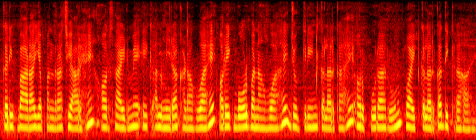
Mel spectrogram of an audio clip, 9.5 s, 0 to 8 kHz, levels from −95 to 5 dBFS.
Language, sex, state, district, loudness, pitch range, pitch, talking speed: Hindi, female, Bihar, Gopalganj, -24 LUFS, 175-200 Hz, 185 Hz, 215 wpm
